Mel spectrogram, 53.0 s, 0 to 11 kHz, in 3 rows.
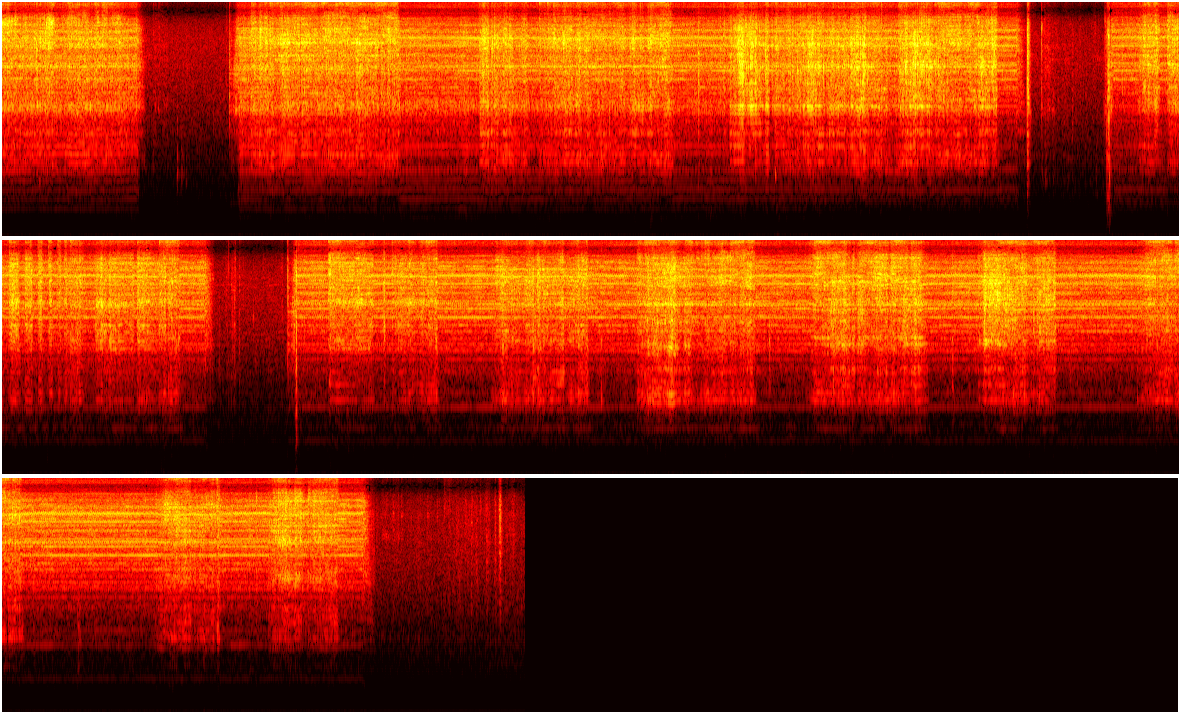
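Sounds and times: wood being shaved on a lathe: 0:03.6 - 0:15.2, 0:16.6 - 0:20.8, 0:22.1 - 0:40.8
lathe motor whine: 0:05.2 - 0:15.3, 0:22.0 - 0:40.8.

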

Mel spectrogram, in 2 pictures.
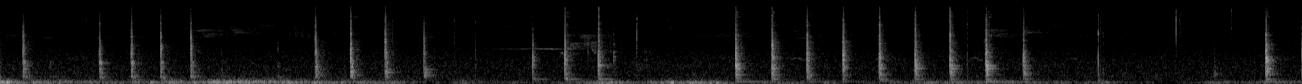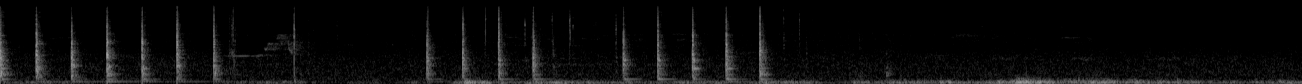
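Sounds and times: mallet striking chisel into wood: 0:00.2 - 0:02.1, 0:03.1 - 0:04.4, 0:05.3 - 0:06.2, 0:07.3 - 0:10.4, 0:12.6 - 0:15.4, 0:17.3 - 0:20.9.

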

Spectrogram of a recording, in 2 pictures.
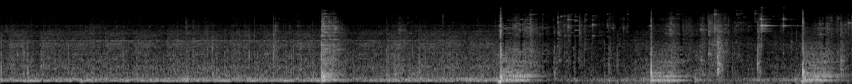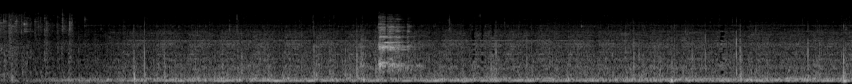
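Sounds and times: low hum: 0:03.8 - 0:15.0.

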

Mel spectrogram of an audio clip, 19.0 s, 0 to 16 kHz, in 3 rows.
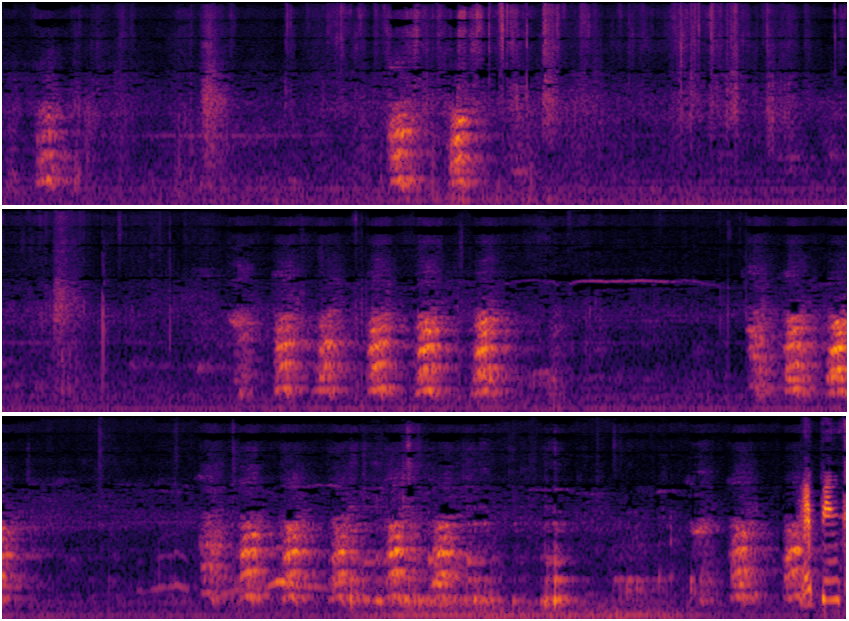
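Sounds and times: dog barking: 0:00.2 - 0:00.6, 0:02.9 - 0:04.0, 0:07.3 - 0:10.2, 0:11.9 - 0:12.8, 0:14.2 - 0:16.3, 0:17.9 - 0:18.9.

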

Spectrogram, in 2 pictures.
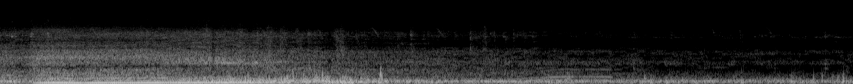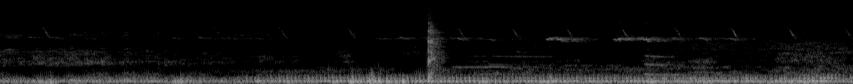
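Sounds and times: distant diesel truck engine: 0:00.0 - 0:17.0
birds chirping: 0:03.6 - 0:17.0.

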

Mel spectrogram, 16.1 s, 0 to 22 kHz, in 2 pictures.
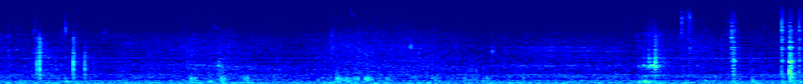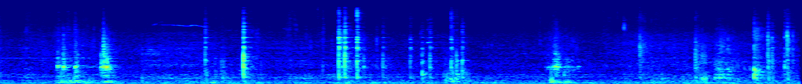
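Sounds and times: dishes and cutlery clicking: 0:11.4 - 0:12.8.

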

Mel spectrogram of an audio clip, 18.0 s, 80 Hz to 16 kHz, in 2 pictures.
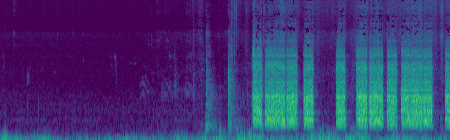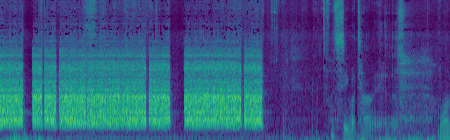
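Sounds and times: radio static hissing: 0:04.6 - 0:14.4.

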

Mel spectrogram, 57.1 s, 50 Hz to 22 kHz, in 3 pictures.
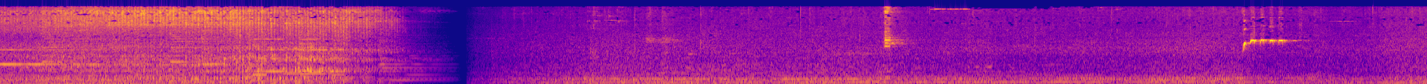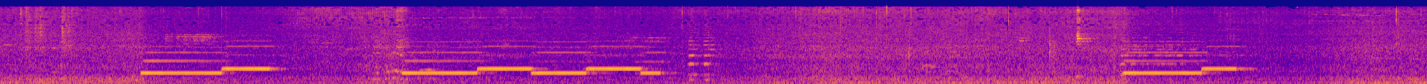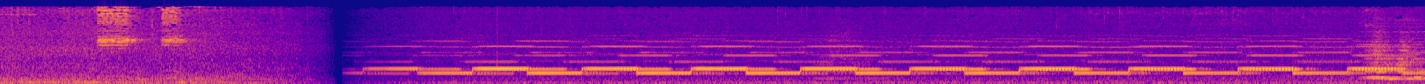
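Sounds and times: short high-pitched tone: 0:00.0 - 0:06.0
car and motorbike engines: 0:00.0 - 0:57.0.

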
